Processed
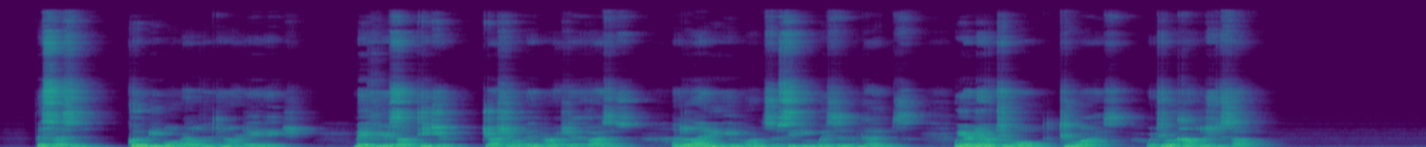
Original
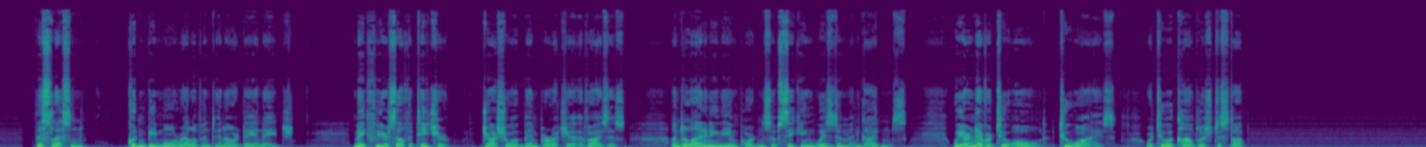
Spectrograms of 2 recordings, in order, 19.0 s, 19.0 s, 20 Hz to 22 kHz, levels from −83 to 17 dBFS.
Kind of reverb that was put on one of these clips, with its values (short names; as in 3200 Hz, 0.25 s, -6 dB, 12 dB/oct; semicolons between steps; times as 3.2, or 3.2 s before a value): Schroeder reverb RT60 0.83 s, DRR -4 dB; gain -6.5 dB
